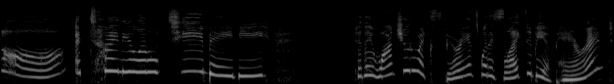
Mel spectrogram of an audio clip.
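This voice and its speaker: This put-on character voice is squeaky and extremely high, with very wide pitch swings and an energetic tone. It moves at a moderate pace, broken by long, frequent pauses. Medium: game stream. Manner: bright, energetic.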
